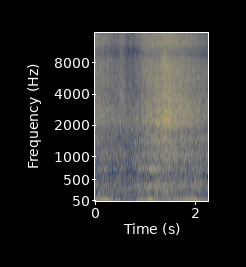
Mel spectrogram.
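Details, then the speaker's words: 1994 Suzuki Esteem 1.6 old sedan revved briefly: engine still fine; short rev blips with a deep, even drone, no knocks or rattles. Normal revving. "ya sebentar masih aman untuk mesinnya"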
